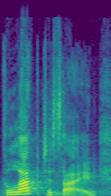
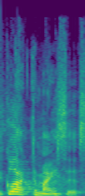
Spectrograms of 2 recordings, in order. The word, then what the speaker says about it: Galactomyces: is the dr galat probably mispronouncing that galacticide it's galactomyces this is a galactomy serum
